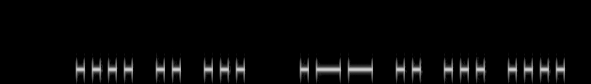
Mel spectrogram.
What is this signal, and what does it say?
Morse code, heard as a keyed tone, about 15 wpm, 700 Hz. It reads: HIS WISH
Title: Sentences from Top 1600 Words 15wpm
